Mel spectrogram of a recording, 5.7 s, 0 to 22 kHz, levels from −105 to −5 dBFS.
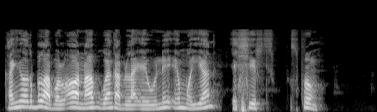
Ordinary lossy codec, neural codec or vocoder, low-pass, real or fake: none; none; 7.2 kHz; real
